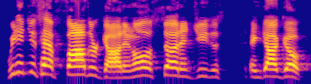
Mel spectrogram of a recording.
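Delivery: normal talking voice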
